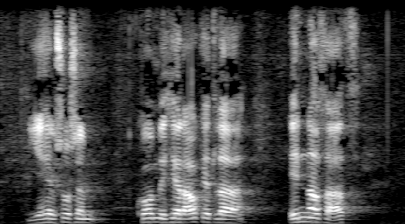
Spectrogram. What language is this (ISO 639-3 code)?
isl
